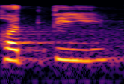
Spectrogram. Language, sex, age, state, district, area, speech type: Goan Konkani, female, 18-30, Goa, Tiswadi, rural, spontaneous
